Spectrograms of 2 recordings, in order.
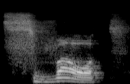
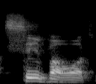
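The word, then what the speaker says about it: צבאות: Esses dois pontinhos na vertical quer dizer que é para a gente pronunciar a consoante sem nenhuma vogal. Por isso que essa palavra ela começa assim, tzvaot, tzvaot. Tá bem? Não é para falar tsevaot, não é para colocar um i ou um o, não.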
